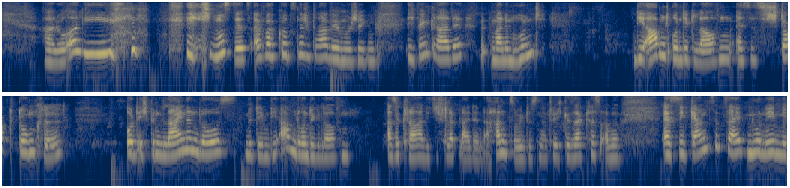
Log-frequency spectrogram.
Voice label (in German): Kundenstimmen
